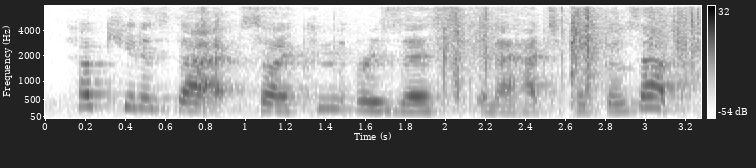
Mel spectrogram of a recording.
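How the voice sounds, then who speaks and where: Animated, fairly high-pitched speech from a woman with a Canadian accent, fairly slow, with lively intonation, over noticeable background noise. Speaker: haul vlogger. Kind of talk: product haul video.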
